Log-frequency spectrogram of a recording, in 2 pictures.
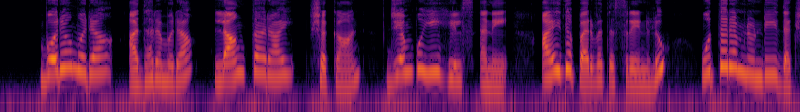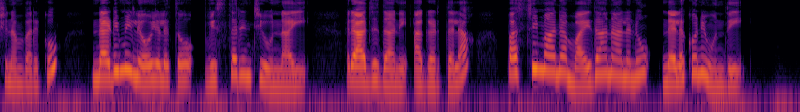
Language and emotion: Telugu, neutral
